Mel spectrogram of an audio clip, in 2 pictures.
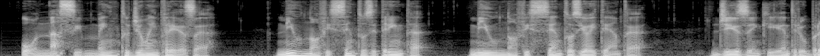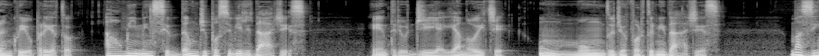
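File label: locutor brasil brazilian voiceover, male; locutor brasileño; portugués de Brasil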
